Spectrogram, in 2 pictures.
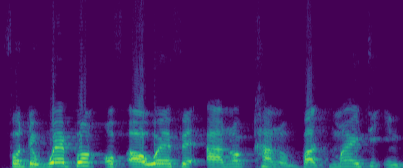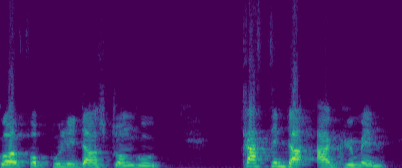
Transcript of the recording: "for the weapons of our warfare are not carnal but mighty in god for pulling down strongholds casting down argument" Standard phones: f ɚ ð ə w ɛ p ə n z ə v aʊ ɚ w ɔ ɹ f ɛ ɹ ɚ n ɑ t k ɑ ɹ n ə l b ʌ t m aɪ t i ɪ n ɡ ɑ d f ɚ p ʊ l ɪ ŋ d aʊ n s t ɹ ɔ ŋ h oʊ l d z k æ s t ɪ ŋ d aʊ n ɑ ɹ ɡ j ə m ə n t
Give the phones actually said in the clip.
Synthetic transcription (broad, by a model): f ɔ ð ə w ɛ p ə n ə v aʊ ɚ w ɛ f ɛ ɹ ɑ n ɑ t k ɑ n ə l b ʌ t m aɪ t i ɪ n ɡ ɑ d f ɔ p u l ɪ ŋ d aʊ n s t ɹ ɔ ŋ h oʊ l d k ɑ s t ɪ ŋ d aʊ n ɑ ɡ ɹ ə m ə n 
